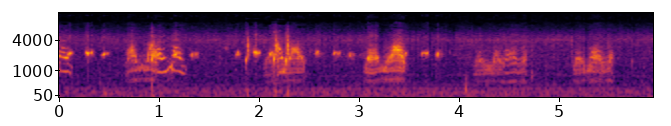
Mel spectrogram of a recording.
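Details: Female common quail, morning calls: a cluster of short chirps and grating squawks, then three drawn-out rasping notes that fade toward the end.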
